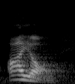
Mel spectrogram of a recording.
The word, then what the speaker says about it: aion: It's spelled A-I-O-N, ion. It's the word we get the English word eon.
